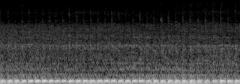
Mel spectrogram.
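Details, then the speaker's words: Yamaha Mio GT scooter that had lost compression and would not start, after valve lapping and a new cylinder block and piston set, compression now firm: kick-started, it fires quickly, then an even steady low idle thump, no knocks; normal idle. "Oke, kita nyalakan kontak on. Ini sambil saya engkol-engkol teman-teman ya. Tadi udah saya engkol-engkol, tapi ini saya engkol lagi. Oke, sudah nyala teman-teman. Nggak pakai lama."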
